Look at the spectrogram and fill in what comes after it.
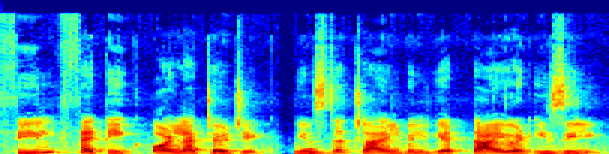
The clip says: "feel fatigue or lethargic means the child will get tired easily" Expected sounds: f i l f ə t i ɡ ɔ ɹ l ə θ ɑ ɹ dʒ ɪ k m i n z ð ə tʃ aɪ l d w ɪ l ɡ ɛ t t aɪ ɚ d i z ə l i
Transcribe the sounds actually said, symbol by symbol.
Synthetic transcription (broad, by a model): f i l f ə t i ɡ ɔ ɹ l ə t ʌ ɹ dʒ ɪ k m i n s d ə tʃ aɪ l d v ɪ l ɡ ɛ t t aɪ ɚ d i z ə l i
